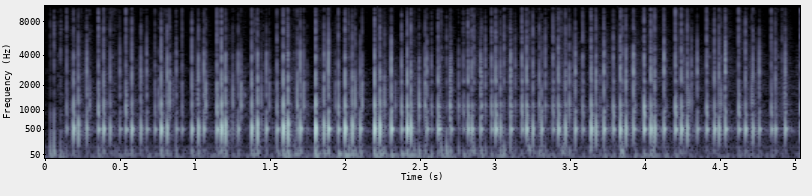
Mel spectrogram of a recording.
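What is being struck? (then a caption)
Metal hard disk drive casing. The labeled metal top side of a 3.5-inch hard disk drive, held in both hands, is tapped and scratched with fingertips and nails. A rapid, continuous stream of short, dry clicks and scratches rattles with a steady midrange tone around 500 Hz. There is little low end, and each tap dies away almost instantly.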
